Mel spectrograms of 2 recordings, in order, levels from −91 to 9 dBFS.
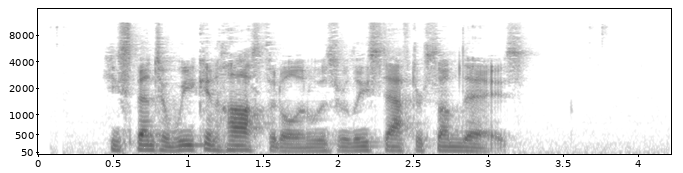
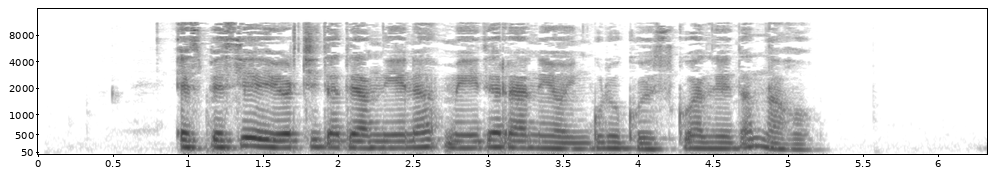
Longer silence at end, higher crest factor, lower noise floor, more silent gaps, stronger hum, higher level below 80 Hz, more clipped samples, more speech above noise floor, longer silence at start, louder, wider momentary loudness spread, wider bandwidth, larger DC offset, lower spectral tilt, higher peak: second, 1 s vs 1.15 s; first, 24 dB vs 16 dB; second, -71 dBFS vs -80 dBFS; neither; neither; first, -58 dBFS vs -64 dBFS; neither; second, 36 dB vs 57 dB; second, 0.45 s vs 0.9 s; second, -35 LUFS vs -23 LUFS; about the same, 10 LU vs 8 LU; about the same, 11.5 kHz vs 11.5 kHz; neither; about the same, -5 dB/octave vs -5 dB/octave; second, -12 dBFS vs -8 dBFS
